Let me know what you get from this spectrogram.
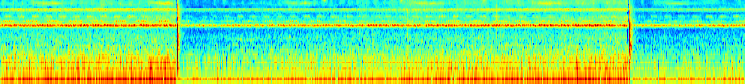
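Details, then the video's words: Grass insects singing by a fire: a sustained high-pitched ringing tone with a steady pulsing buzz above, interrupted twice by sudden sharp cracks that briefly drop the level before the ringing resumes. "풀벌레 소리"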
